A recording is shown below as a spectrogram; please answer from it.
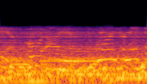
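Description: A radio broadcast voice playing over the car's speakers inside the moving car, over a steady low rumble of engine and road noise.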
